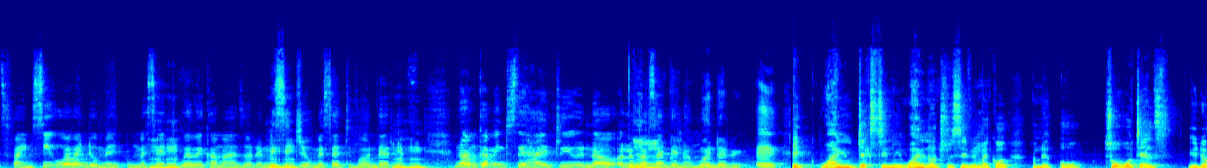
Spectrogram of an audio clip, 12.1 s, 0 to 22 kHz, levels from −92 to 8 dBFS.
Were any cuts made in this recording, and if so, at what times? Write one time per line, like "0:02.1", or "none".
0:07.9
